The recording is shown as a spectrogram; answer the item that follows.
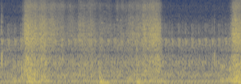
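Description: Windscreen wipers sweeping thick snow off the glass, one scraping rush lasting about a second and a half that stops shortly before the end, heard from inside the car over the engine idling.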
